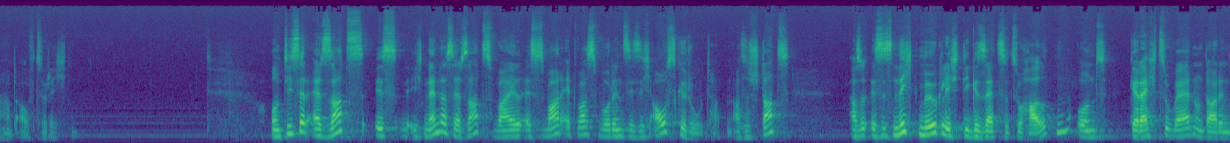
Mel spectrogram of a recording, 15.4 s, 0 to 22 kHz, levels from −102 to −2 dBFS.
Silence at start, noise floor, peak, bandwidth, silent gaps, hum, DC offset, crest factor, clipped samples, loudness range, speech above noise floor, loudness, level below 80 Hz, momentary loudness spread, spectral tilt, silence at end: 0 s; -62 dBFS; -10 dBFS; 19 kHz; none; none; under 0.1%; 22 dB; under 0.1%; 5 LU; 30 dB; -31 LUFS; -84 dBFS; 13 LU; -2.5 dB/octave; 0 s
